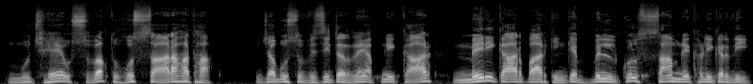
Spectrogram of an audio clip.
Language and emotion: Urdu, angry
